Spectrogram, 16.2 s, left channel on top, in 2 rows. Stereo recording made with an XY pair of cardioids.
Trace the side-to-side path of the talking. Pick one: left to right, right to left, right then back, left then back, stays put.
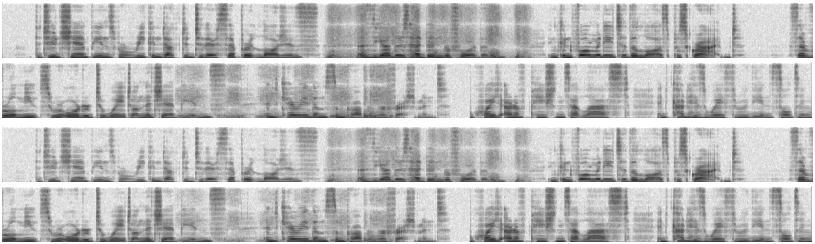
left to right.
